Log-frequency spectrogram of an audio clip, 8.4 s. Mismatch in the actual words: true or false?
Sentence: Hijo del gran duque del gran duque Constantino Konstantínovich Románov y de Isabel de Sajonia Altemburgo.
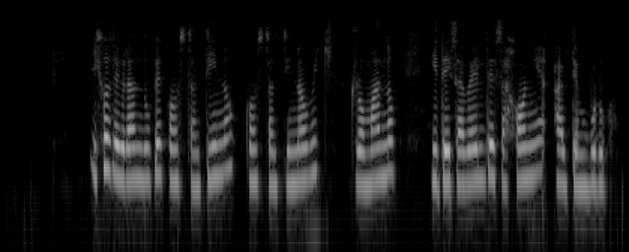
true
